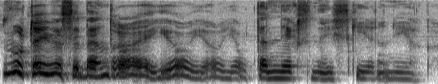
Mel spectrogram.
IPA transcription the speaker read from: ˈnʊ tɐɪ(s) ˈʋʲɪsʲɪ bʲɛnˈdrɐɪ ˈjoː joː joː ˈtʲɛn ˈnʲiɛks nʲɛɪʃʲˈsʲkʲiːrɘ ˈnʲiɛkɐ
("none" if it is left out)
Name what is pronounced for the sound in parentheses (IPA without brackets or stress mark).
none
